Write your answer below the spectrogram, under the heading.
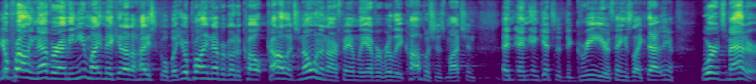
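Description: This man uses a raised, projected voice with a high pitch, a bright, sharp tone and an animated delivery. He talks at a very fast pace on a very clean recording with a silent background. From Pittsburgh, Pennsylvania. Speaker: evangelist, guest preacher. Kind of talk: sermon. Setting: church with live audience. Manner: repetitive stammering restarts.

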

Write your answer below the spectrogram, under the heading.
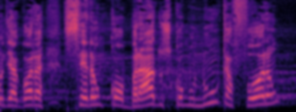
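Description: This man's voice sits extremely high in pitch, with ordinary pitch variation and a dry, close sound that has no echo. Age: 30s. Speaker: pastor. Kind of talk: sermon.

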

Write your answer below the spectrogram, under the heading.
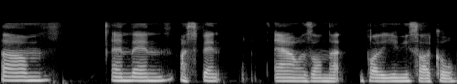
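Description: A woman speaks at a very deep, low pitch with fairly even intonation and very even loudness. She leaves long, frequent pauses. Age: 50s. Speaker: government accountant and unicycle adventurer. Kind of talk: casual chat.

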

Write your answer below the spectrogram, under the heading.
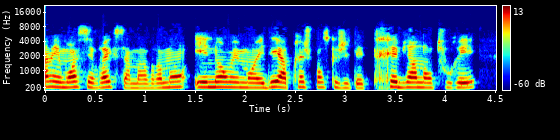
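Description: Her voice is fairly high in pitch. The woman's intonation stays monotone, flat. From France, Nice. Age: 20s. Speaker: trainee fitness coach. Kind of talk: casual chat. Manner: stammering, hesitant.

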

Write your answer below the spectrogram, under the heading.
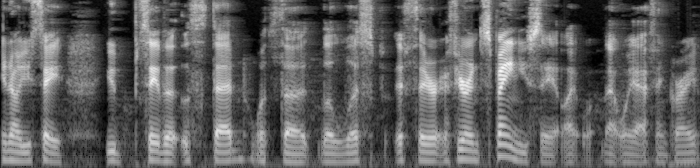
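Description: A man with a plain, everyday voice speaks at a moderate pace and fairly low pitch, in a dry, close sound with no echo. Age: 30s. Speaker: podcast host and streamer. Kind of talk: casual chat. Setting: remote call.

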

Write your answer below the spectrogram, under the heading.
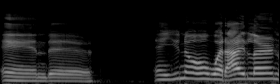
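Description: A woman with an ordinary speaking voice talks at a moderate pace with lively intonation, in a very clean recording with a silent background. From Sweden (Lund, far south), Latin American parents. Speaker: boxing champion and fitness trainer. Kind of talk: interview. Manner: frequent laughter.

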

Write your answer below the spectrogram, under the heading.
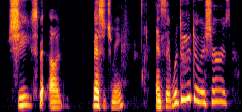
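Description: On a very clean recording with a silent background, a woman with a Southern US accent speaks at a fairly slow pace. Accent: Southern US (Georgia). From US South, Augusta, Georgia. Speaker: insurance agent. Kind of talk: interview. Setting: studio.

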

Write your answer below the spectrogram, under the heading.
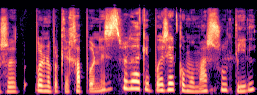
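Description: A woman speaks at a very fast pace in a dark, mellow tone. The sound is dry and close, with no echo. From Spain. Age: 20s. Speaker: podcast co-host. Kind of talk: casual chat.

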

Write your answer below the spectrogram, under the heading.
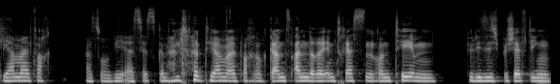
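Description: In a very clean recording with a silent background, a woman speaks with a fairly low pitch and monotone, flat intonation. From East Belgium (German-speaking, Eupen). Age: 20s. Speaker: psychology student and young party member. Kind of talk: podcast interview.

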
